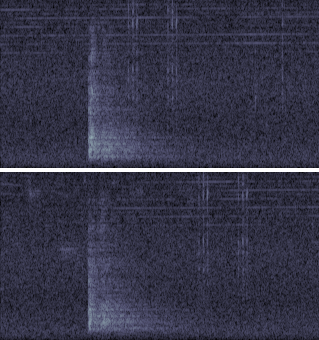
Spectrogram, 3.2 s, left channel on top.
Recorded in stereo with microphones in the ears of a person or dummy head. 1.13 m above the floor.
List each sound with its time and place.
0.9 s a clap: 10° right (ahead or behind), 6 m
